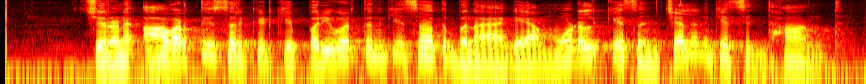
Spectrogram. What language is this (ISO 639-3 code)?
hin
